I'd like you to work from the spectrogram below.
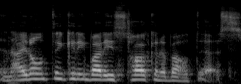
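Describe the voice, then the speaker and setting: A woman talks at a medium pitch, with vocal fry in her voice. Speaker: religious video blogger. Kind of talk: religious monologue. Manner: halting.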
